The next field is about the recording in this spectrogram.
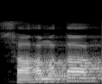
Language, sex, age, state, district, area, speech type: Odia, male, 45-60, Odisha, Khordha, rural, read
